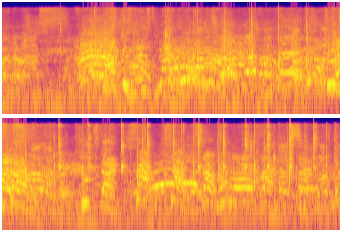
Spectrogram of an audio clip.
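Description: A crowd of men shouts and chants outdoors.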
